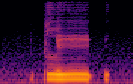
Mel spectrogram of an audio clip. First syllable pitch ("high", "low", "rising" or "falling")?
falling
